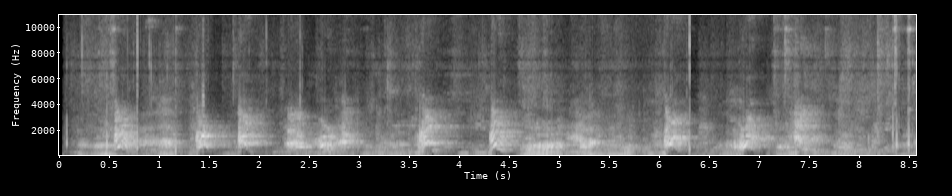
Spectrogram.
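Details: Eight-week-old pit bull puppies playing and barking with each other and their parents; short rough barks and yaps come in uneven bursts about every half second to second, with low growly tones mixed in.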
